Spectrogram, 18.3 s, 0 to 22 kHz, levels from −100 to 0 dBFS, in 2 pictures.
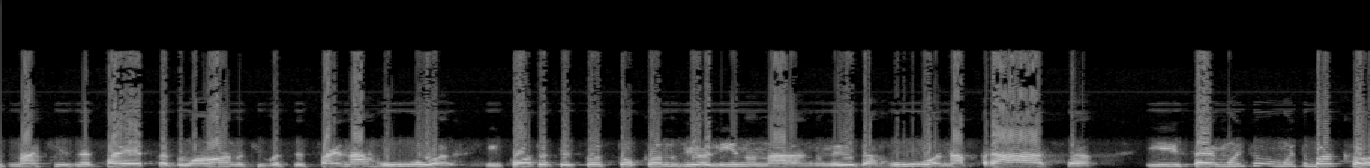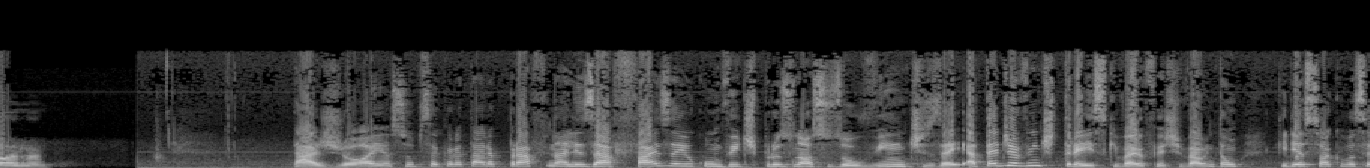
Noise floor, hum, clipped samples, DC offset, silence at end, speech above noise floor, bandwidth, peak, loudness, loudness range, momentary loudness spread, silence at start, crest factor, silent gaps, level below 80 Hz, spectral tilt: -71 dBFS; none; under 0.1%; under 0.1%; 0 s; 44 dB; 15.5 kHz; -10 dBFS; -27 LUFS; 4 LU; 6 LU; 0 s; 16 dB; none; -60 dBFS; -2 dB/octave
